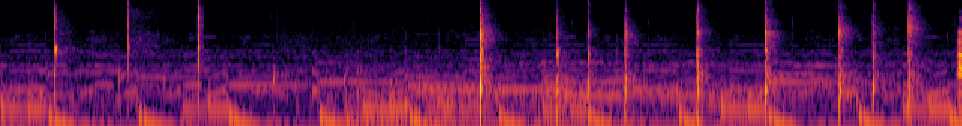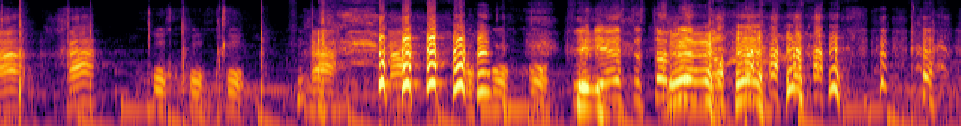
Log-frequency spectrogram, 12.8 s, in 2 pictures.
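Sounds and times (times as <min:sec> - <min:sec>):
audience clapping in a rhythm: 0:03.2 - 0:08.4
laughter: 0:06.4 - 0:12.8
speech: 0:06.4 - 0:12.8.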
